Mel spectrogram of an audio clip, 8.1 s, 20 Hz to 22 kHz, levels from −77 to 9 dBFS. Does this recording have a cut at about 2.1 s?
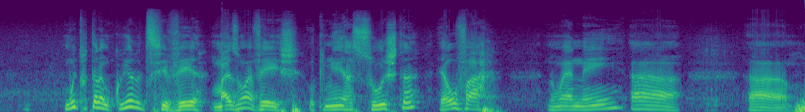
yes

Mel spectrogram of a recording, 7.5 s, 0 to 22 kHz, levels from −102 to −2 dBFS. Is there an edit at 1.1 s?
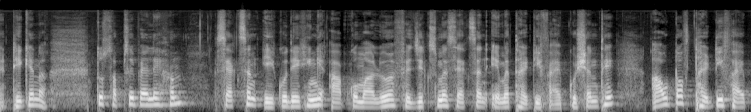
no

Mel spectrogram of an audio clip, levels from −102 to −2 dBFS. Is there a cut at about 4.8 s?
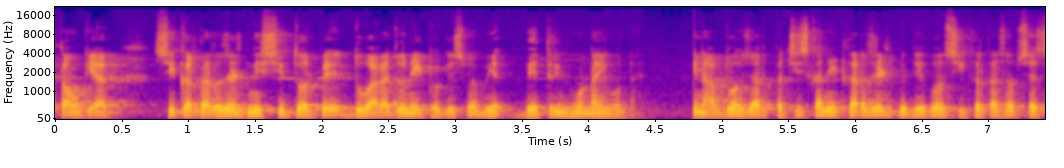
yes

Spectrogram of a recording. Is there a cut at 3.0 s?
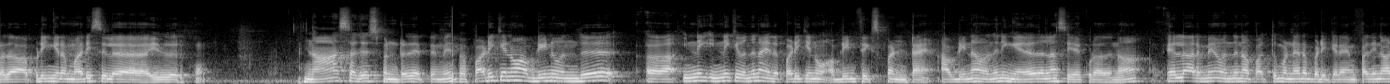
no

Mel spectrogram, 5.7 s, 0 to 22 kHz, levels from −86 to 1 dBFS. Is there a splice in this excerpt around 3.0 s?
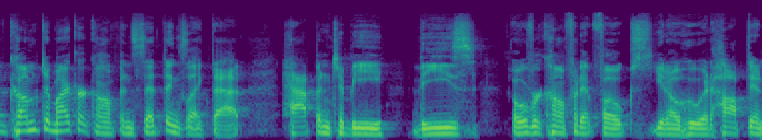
yes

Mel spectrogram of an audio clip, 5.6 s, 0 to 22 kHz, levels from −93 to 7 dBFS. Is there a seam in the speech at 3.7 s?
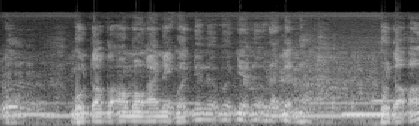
no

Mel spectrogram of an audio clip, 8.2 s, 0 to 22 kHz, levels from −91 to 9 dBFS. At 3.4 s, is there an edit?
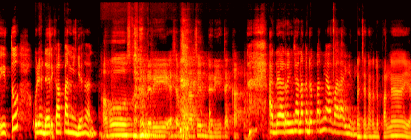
no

